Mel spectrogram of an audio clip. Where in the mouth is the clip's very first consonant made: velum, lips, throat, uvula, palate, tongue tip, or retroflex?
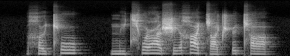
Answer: uvula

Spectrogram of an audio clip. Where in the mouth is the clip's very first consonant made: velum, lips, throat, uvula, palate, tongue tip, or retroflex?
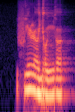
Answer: lips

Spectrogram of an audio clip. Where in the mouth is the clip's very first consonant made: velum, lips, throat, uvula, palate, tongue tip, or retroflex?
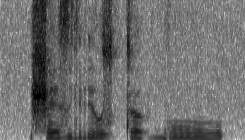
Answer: retroflex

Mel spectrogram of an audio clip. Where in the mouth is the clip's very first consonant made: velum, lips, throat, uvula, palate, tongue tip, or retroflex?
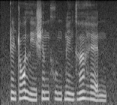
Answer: retroflex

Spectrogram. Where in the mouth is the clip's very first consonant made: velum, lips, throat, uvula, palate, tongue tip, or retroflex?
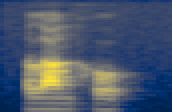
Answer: tongue tip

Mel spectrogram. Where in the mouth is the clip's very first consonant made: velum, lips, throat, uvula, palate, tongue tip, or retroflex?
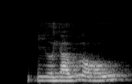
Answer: throat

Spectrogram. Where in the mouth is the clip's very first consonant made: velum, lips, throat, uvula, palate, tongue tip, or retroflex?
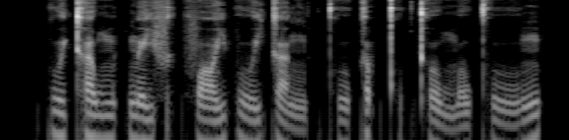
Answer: velum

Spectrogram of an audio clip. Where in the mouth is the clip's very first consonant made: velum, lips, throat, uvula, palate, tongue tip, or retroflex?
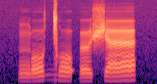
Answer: velum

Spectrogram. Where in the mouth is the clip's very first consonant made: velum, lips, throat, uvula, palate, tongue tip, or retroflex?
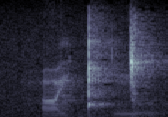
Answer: throat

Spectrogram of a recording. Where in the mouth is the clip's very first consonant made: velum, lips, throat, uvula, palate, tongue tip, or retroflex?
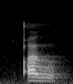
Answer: uvula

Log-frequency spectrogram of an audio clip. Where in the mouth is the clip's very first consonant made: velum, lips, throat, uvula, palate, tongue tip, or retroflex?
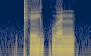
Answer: velum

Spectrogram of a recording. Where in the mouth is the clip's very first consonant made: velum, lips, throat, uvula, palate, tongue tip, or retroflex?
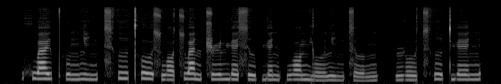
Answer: velum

